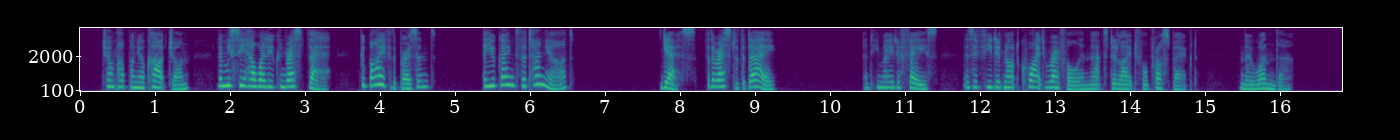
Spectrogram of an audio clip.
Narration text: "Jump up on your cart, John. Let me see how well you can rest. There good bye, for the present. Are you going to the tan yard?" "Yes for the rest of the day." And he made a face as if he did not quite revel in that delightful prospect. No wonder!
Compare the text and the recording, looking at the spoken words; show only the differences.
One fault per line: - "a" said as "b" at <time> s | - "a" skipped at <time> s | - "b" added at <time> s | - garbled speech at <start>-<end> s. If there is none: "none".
none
